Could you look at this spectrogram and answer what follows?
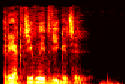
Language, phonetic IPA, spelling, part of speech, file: Russian, [rʲɪɐkˈtʲivnɨj ˈdvʲiɡətʲɪlʲ], реактивный двигатель, noun, Ru-реактивный двигатель.ogg
- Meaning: 1. reaction engine 2. jet engine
